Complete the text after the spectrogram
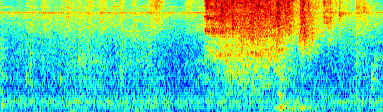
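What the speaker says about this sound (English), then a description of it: "Rinsing this out here." Water from a tap rinses a small part from a Gaggia Classic espresso machine, a low, quiet hum first, then a broad hiss of running water that starts abruptly about halfway through and continues steadily, close by and with no voices.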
